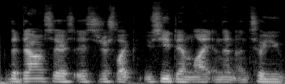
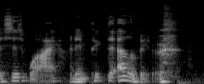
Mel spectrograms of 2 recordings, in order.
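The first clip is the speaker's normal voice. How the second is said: hushed, soft, high half-whisper under the breath; 5 semitones higher, 6 dB quieter than usual. Recounting half-whispering to a companion in a swinging elevator, retelling a half-whisper. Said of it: "I whisper to him".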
